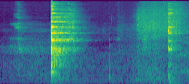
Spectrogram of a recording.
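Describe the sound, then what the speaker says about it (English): A fork clinks against a dish while blending flour for breading pork tenderloin: one sharp metallic strike, then softer scraping and a few more light clinks, close by with no talk. "let's get another fork to blend up our flour."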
